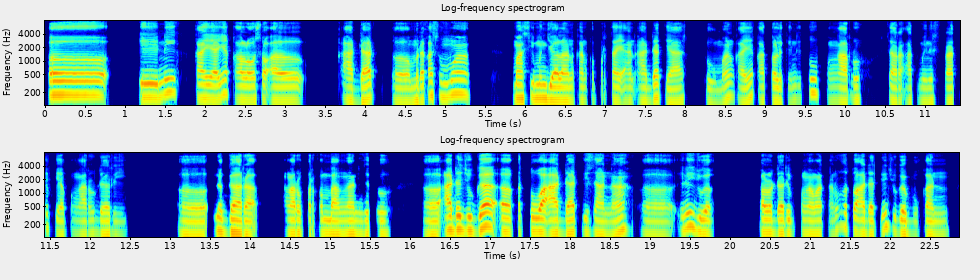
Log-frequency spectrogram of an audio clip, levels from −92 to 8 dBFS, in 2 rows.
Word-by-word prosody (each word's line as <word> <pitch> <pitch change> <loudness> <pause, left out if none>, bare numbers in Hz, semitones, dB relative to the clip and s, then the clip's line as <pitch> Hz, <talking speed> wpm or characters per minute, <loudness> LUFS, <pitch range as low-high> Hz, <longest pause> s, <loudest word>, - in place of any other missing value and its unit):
Eee, 180 0 +5 0.5
ini 160 +5 +3 0.2
kayaknya 155 +4 +2
kalau 140 -2 +2
soal, 135 0 +1 0.5
adat, 140 +2 +1 0.2
eee, 130 -2 -1
mereka 140 +6 -1
semua, 185 +3 0 0.6
masih 150 +1 +1
menjalankan 135 -2 +2
kepercayaan 135 -1 -4
adat 135 +4 -1
ya 125 +2 -2 0.2
cuman 130 +6 -6
kayaknya 135 +4 -3
Katolik 140 -1 -4
ini 140 +2 -13
tuh 200 -1 -3
pengaruh, 135 0 -2 0.3
secara 135 -2 -3
administratif 130 +3 -6
ya 120 - -2
pengaruh 120 +1 -7
dari, 120 -2 -5 0.6
eee, 120 -2 -1
negara 130 -4 +4 0.4
pengaruh 130 -1 +1
perkembangan 125 -2 -1
gitu, 125 0 -6 0.5
eee, 120 0 +1
ada 155 +1 +6
juga, 160 +5 +7
eee, 140 -1 +5
ketua 140 -3 +6
adat 130 +1 +1
di 140 - -7
sana, 125 +2 -1 0.2
eee, 120 -1 -6 0.2
ini 180 - +2
juga, 130 -3 0 0.5
kalau 130 -1 +3
dari 130 0 +1
pengamatanku 130 +3 -3
ketua 130 - +2
adat 125 -1 -1
ini 160 - -5
juga 135 -5 0
bukan, 120 0 -5
135 Hz, 130 wpm, -25 LUFS, 125-150 Hz, 0.6 s, juga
